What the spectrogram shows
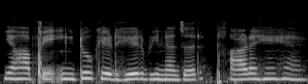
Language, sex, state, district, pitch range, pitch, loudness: Hindi, female, Bihar, West Champaran, 235-255 Hz, 250 Hz, -21 LUFS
